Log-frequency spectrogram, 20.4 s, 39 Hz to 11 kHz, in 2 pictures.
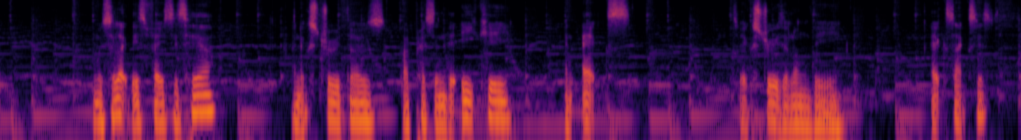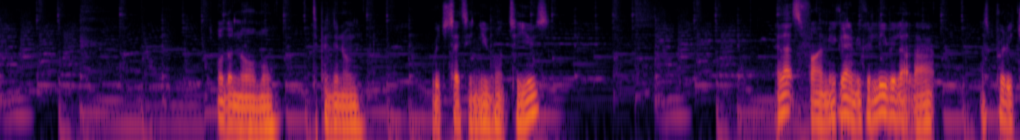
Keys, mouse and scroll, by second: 0.5 click, 1.6 click, 3.1 shift+click, 4.1 middle click, 14.2 click, 15.5 Tab, 15.8 middle click, 19.7 click.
